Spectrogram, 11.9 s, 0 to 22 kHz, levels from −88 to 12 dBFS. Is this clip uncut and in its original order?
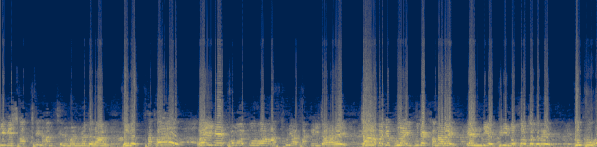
yes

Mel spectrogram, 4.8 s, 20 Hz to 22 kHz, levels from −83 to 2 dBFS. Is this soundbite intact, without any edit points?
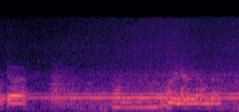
yes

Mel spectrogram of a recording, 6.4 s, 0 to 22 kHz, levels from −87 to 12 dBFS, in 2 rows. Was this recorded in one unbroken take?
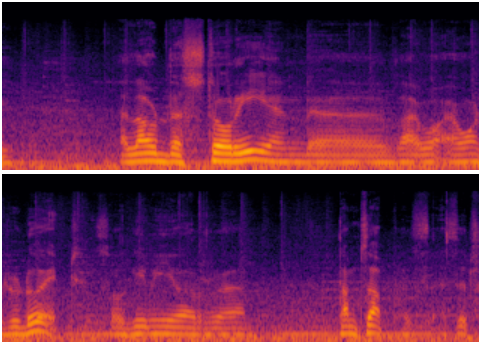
yes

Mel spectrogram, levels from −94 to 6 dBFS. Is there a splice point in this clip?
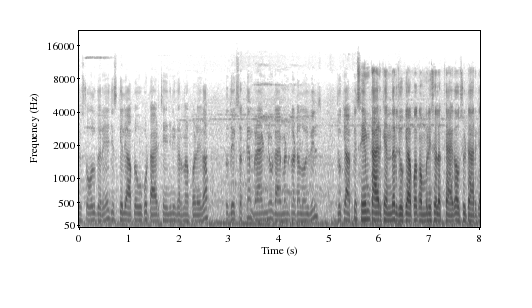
no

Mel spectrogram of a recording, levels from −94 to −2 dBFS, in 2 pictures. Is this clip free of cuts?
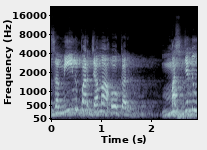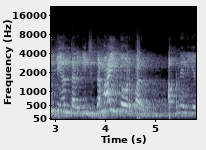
yes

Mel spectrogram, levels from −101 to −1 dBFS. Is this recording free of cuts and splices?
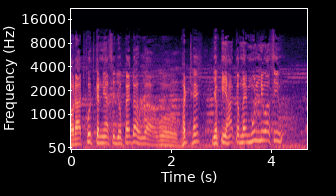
yes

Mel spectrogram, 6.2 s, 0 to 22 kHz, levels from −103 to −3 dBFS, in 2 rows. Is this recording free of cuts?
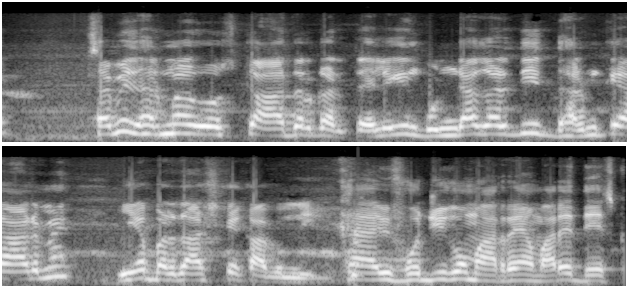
no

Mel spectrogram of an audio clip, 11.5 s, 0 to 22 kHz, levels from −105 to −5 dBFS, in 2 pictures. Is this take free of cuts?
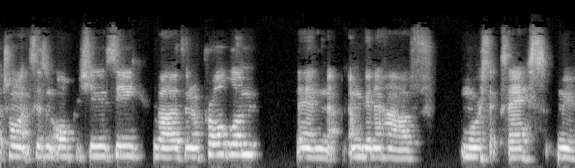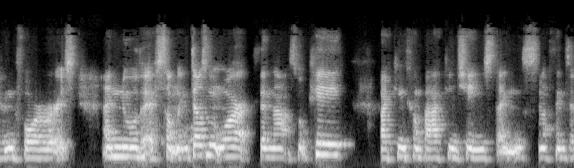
yes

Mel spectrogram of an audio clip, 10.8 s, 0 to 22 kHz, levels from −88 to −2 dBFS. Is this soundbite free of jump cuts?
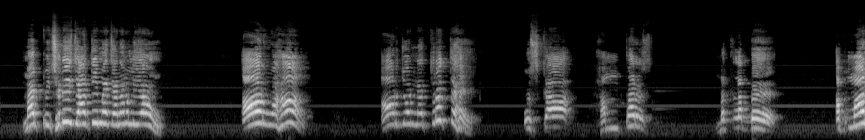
yes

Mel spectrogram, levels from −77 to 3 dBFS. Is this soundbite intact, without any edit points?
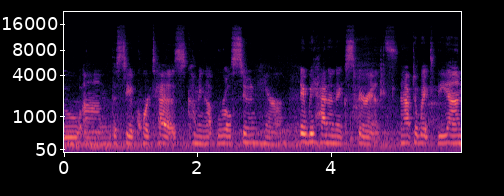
no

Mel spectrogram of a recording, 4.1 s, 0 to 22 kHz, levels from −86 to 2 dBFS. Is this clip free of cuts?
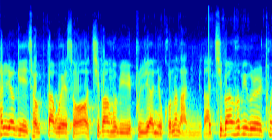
no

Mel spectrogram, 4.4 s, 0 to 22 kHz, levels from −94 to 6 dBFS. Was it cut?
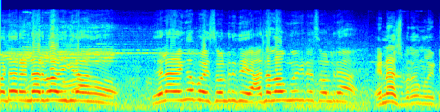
no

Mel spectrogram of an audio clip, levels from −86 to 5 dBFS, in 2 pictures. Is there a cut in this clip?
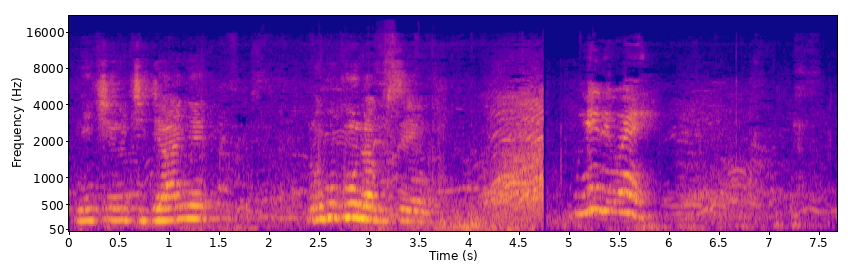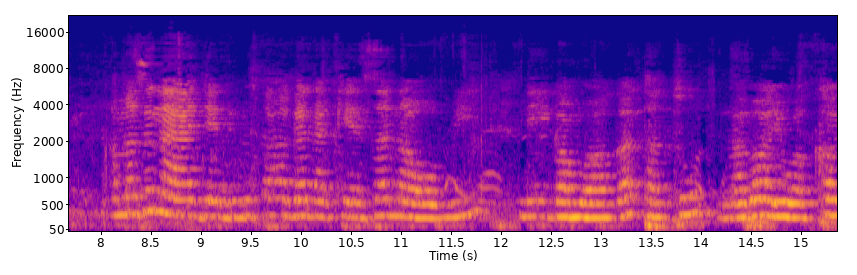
yes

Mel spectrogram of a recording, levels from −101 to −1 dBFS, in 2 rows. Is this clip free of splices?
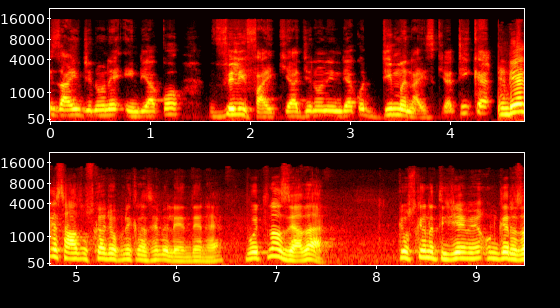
no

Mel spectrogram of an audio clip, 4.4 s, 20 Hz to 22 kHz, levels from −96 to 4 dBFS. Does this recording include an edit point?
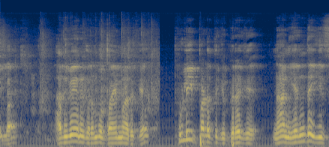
yes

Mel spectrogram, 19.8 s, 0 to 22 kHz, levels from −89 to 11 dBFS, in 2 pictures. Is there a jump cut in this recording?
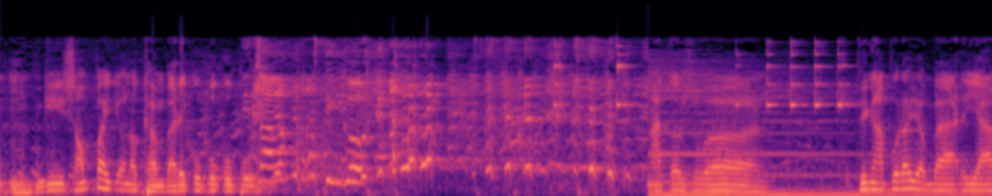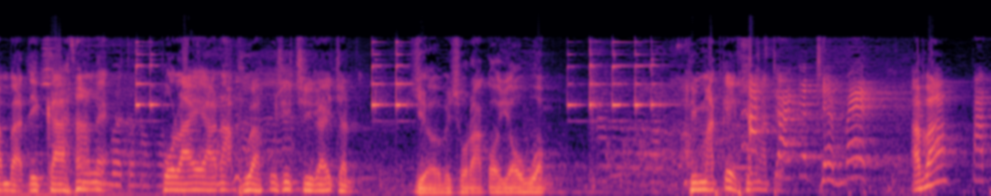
yes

